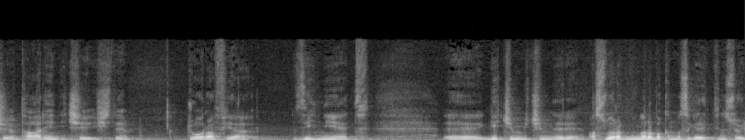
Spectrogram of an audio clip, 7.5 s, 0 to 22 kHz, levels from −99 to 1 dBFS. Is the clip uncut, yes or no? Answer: yes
